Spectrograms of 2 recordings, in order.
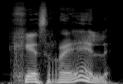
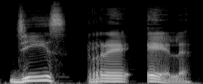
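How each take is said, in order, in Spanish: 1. El nombre se dice en su forma española. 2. El nombre se dice en su forma hebrea. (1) "En español decimos" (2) "¿Por qué enfatizo su pronunciación en hebreo?"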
